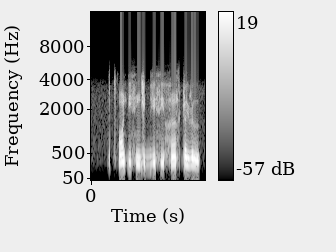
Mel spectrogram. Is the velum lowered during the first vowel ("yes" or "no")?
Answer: yes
